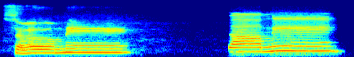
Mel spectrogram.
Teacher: विसर्ग यहाँ पर लोप शाकल्यस्य इस नियम के कारण लोप चला जाता है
